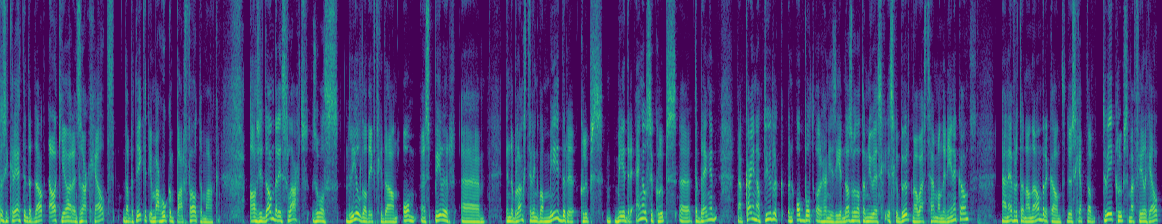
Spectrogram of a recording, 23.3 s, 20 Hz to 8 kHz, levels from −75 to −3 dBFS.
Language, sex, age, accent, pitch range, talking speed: Dutch, male, 60-79, Dutch, 125-155 Hz, 205 wpm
